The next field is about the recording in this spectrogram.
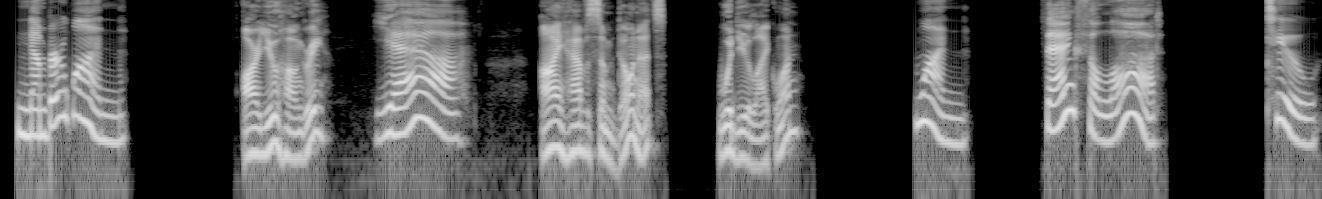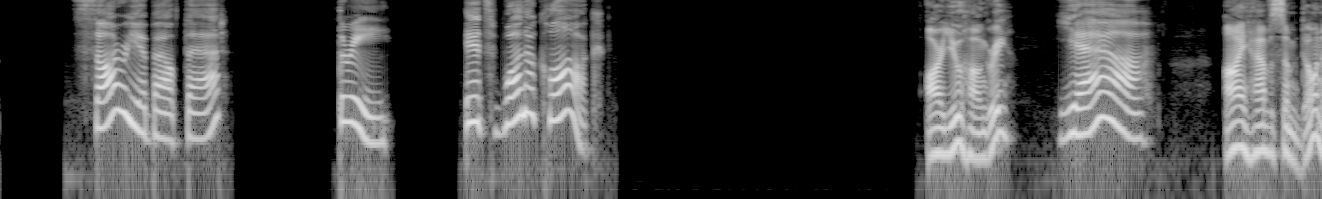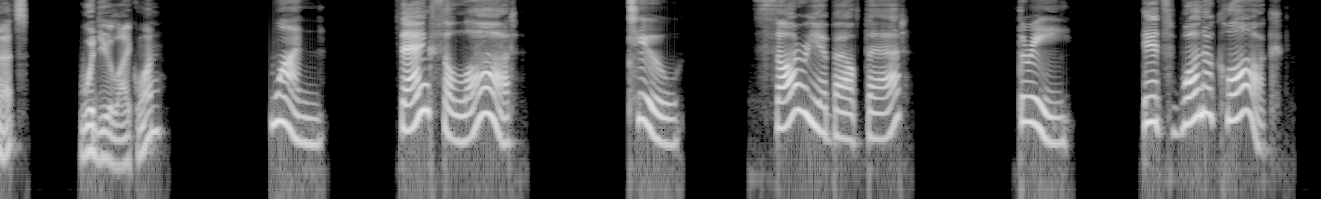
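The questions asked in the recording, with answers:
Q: I have some donuts. Would you like one?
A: 1: Thanks a lot.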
